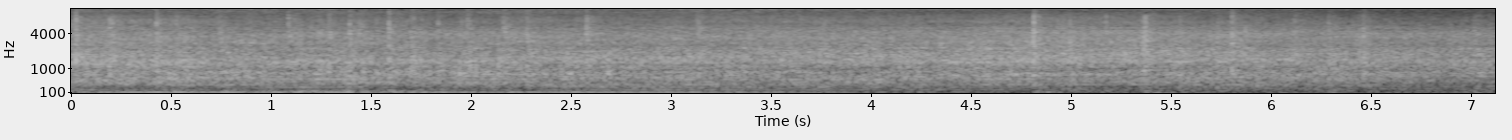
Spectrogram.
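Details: Hornby Class 142 Pacer two-car diesel railcar after fixing noise and wheel wobble (loose tire): smooth even rumble with steady rail clicks, no grinding or chattering; runs clean and healthy.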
